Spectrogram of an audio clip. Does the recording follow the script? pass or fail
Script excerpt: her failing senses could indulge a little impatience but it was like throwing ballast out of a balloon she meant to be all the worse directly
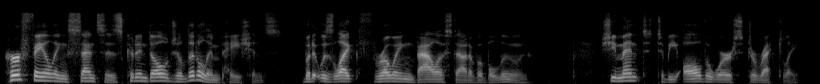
pass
